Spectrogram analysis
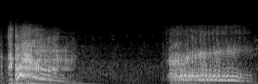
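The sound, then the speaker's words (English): A dog growls twice: a harsh rumbling snarl that rises and fades, a short pause, then a second longer, steady growl. No one speaks. “I wouldn't touch that dog, son. He don't take to petting.”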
